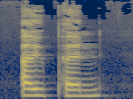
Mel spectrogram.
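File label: "open", British English; PictureDictionary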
